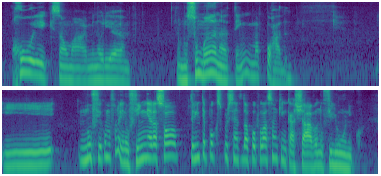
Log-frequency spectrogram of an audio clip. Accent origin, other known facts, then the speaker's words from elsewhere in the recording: Santa Catarina, Brazil; moved away as an adult; now in Jiangmen, China; Eu sou de Santa Catarina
